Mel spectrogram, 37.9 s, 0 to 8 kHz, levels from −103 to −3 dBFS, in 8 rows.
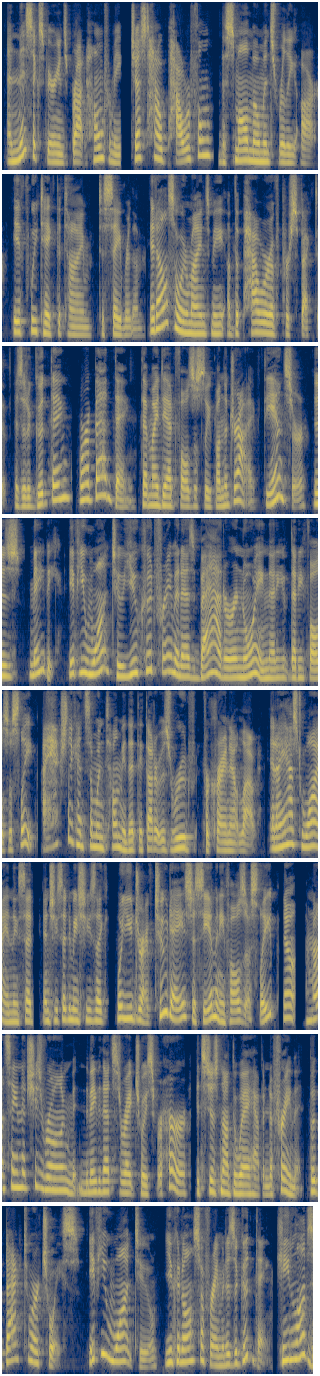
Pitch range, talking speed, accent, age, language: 160-220 Hz, 250 wpm, American, 40-59, English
